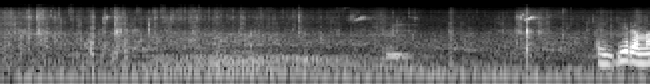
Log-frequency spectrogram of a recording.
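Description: Faint scattered clicks and rustles of dry sticks and twigs being shifted by hand, with two short high chirps, about three and a half and five seconds in.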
